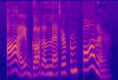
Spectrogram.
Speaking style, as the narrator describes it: cried Mrs

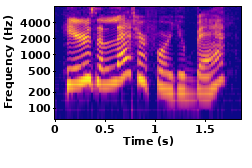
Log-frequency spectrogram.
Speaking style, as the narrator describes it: they called out

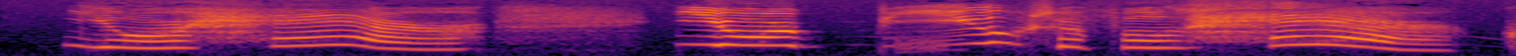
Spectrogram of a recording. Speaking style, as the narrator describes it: cried Amy

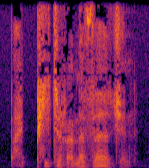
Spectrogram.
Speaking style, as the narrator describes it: he muttered

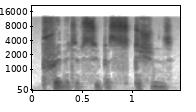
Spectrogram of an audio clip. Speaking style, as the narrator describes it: Nogo muttered contemptuously

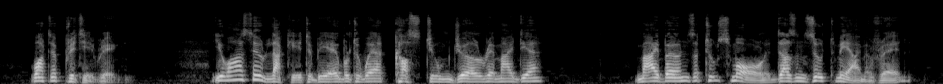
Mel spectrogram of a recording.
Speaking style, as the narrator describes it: in her sweetest voice, told Hilary

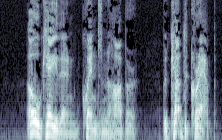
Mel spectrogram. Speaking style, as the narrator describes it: Walsh said angrily

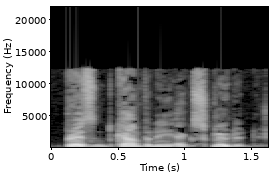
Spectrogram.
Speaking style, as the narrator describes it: she laughed

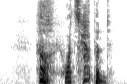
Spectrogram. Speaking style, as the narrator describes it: she gasped

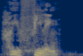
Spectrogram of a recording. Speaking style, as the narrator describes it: muttered Gareth anxiously

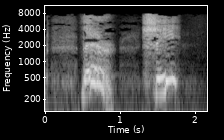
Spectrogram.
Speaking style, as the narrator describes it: Kenlith cried out

